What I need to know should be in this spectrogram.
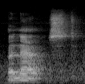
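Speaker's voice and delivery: plain reading voice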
